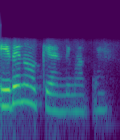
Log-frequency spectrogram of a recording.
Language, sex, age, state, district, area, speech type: Telugu, female, 18-30, Telangana, Sangareddy, urban, conversation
